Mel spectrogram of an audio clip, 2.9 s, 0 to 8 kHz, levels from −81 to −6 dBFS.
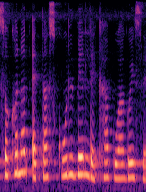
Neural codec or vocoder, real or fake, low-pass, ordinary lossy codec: none; real; none; none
